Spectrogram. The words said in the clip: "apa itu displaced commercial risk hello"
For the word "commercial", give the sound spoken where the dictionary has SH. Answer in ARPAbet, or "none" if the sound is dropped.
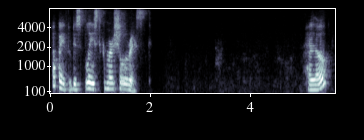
SH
